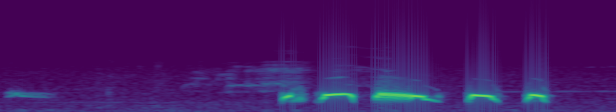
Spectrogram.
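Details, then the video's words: Spotted dove in the giọng thổ voice style, a lure bird calling daily: a soft faint opening coo, a pause, then five low hollow coos in a quick run, the middle one longest, in otherwise quiet surroundings. "cu gáy giọng thổ Gáy Gọi mở hàng ngày"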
